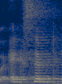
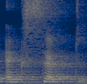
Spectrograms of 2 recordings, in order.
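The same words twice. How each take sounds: First: एक्सेप्ट with the k dropped, "a-SEPT"; mispronunciation. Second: एक्सेप्ट with a clear k before the s; correct pronunciation. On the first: Teacher copies students' mistake, mispronouncing एक्सेप्ट as "assept". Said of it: "की जगह word बोलते हैं". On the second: Teacher models the word for students, correctly pronouncing एक्सेप्ट as "ek-sept". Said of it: "pronunciation का मतलब हो गया, जैसे word है". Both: Shown as a demonstration.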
